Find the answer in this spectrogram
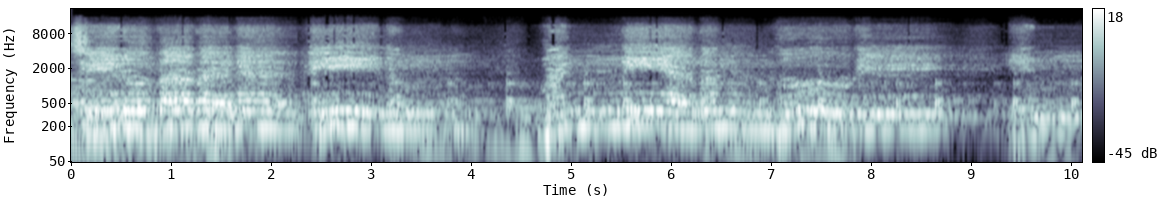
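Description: A woman chanting a solo melody into a microphone over a steady, sustained accompaniment, with a short pause for breath near the end.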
